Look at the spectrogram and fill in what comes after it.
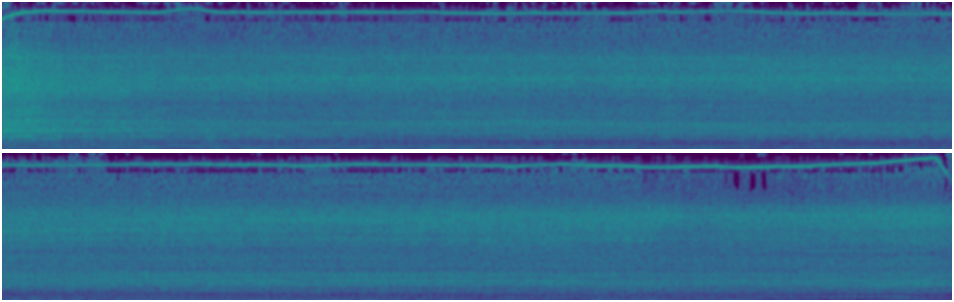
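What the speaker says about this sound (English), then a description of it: "with a little help from our multi-tool, go in and just finish off that last little corner" An oscillating multi-tool cuts through the wood of an old orange pine dresser, a steady close buzzing whine with a constant level that runs without a break for about twenty-five seconds.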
